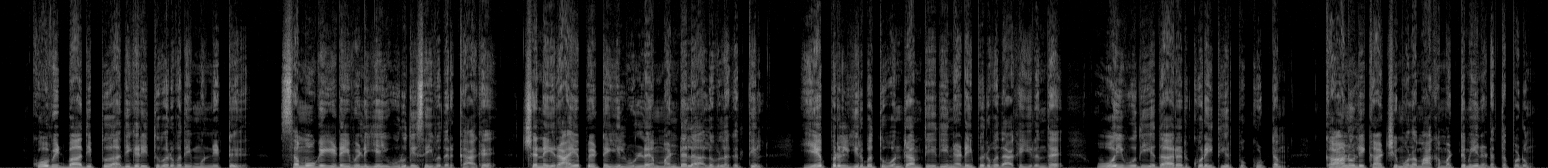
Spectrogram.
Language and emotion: Tamil, neutral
